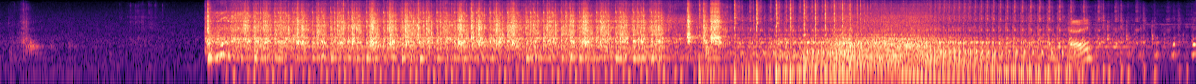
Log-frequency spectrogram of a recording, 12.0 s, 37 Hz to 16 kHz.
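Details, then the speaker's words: Circa-2015 Snapper rear-engine rider, push-mower-type engine, spark confirmed, started on fresh fluid: catches, runs a few seconds with surging uneven beat, sags toward stall; suspected bad gas, varnished carb; fuel starvation, carb clean needed. "as you can tell it's probably got some bad gas in it somewhere because it's not staying running but that's okay i figured we're gonna have to do a carb clot on this"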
